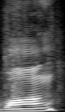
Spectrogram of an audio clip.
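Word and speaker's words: Wonge: Again, I go by the name of Wong. That's spelled W-O-N-G-E.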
